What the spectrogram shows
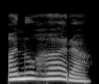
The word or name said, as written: ಅನುಹಾರ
